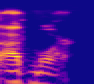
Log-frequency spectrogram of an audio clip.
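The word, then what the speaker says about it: אדמור: a hasidic leader because it's the initials a donaino moreno verabeno our master our teacher and our rabbi so it and then you you know you add all those initials together and you pronounce it as admore so uh you know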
